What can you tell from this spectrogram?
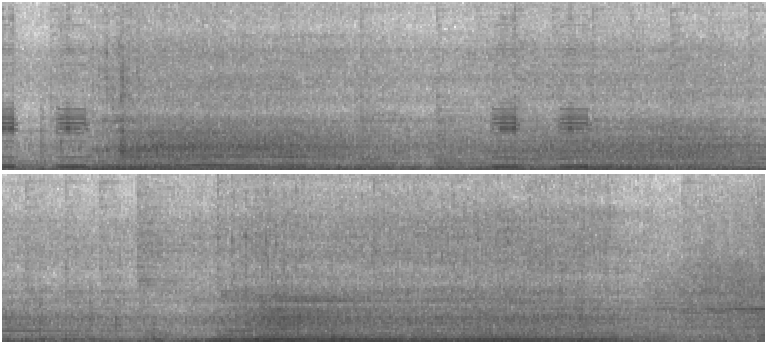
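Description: Dubbed car engine sound effects: an engine revs up about half a second in and runs on, then revs up again near six seconds and holds. Short double horn beeps sound at the start and about three seconds in.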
